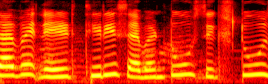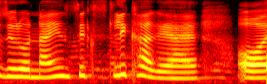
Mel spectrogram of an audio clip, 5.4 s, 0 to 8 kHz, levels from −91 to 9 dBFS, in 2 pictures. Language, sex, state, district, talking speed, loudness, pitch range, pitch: Hindi, female, Punjab, Pathankot, 155 wpm, -15 LUFS, 255-325 Hz, 280 Hz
